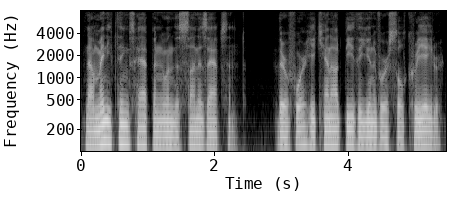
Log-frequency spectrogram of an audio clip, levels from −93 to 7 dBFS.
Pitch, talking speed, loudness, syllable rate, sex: 90 Hz, 175 wpm, -20 LUFS, 5.6 syllables/s, male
